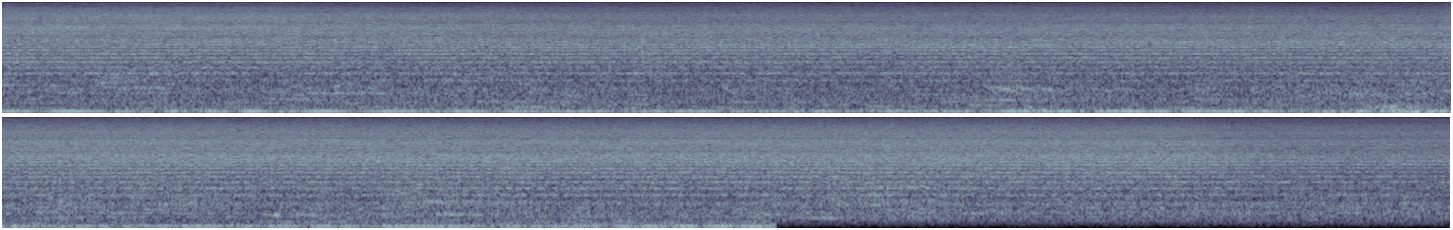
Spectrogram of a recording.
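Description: Steady low hum and hiss of a sleeper train standing at a station platform. The low hum cuts off suddenly about eleven seconds in, leaving a steady high hiss.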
